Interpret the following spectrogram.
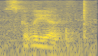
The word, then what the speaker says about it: Scalia: And incidentally, Scalia rhymes with Sharia, and it reminds me that the title of this talk of mine is "How do you solve a problem like Sharia?"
